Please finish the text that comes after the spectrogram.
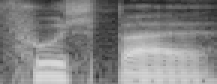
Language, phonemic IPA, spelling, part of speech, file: German, /ˈfuːsˌbal/, Fußball, noun, De-Fußball.ogg
- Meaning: 1. soccer; association football 2. football, soccer ball (the ball with which association football is played)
